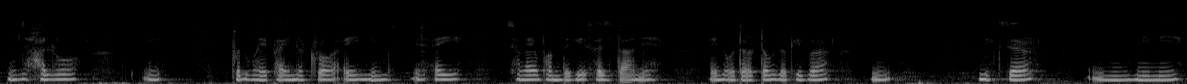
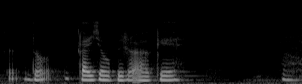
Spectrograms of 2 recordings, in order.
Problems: none marked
